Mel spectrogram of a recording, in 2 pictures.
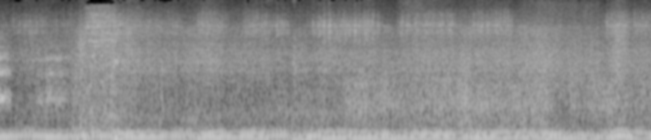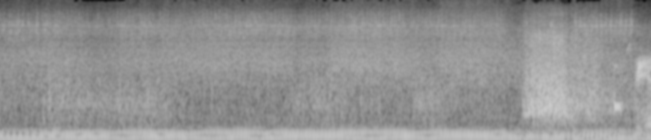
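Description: A vehicle in a modern military shooter game drives with a steady, loud engine drone whose pitch rises and falls as it shifts and turns, with a brief rougher burst near the end.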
